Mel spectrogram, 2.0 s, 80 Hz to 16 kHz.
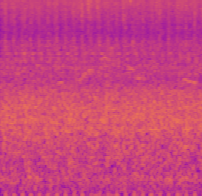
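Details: Yamaha Mio i15 scooter brought in for a no-start with a blown fuse; lights and horn working. Quick, even low putter of about eleven beats a second, no misses or knocks; idling smoothly.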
